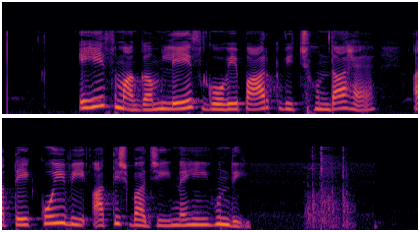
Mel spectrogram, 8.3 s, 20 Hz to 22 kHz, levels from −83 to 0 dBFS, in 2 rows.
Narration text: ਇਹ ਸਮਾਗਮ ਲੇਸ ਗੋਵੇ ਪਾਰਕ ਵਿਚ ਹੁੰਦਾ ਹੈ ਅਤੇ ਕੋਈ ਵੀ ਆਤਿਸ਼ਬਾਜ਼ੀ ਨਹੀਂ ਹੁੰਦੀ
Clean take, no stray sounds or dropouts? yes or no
no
